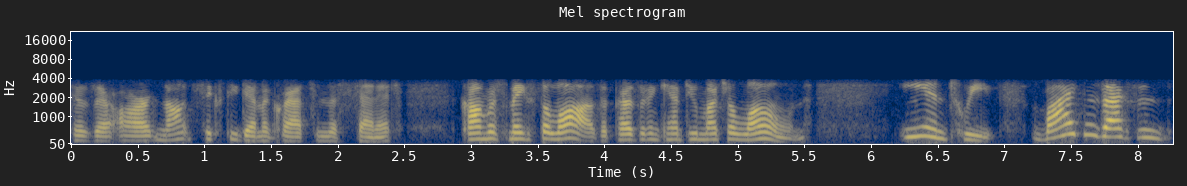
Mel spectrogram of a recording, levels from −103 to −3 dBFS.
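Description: The speech runs through an AMR narrowband mobile codec from start to finish. The band is cut to a telephone line, roughly 300 Hz to 3.5 kHz. Nothing passes above 3.6 kHz, so sibilants and airy detail are gone. The codec rebuilds the voice from a vocal-tract model excited by a few pulses per frame. Here that damage is plainly audible as a buzzy, synthetic tone. That fits a low AMR-NB mode near 7.4 kbps.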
